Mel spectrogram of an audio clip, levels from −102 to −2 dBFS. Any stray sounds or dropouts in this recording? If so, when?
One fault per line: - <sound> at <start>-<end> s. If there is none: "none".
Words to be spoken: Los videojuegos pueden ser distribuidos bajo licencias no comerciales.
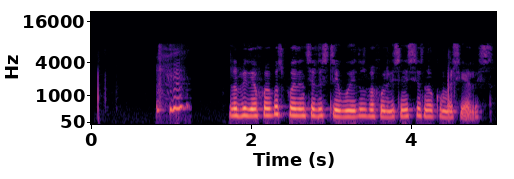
- laugh at 0.8-1.3 s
